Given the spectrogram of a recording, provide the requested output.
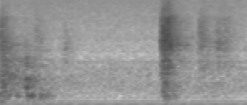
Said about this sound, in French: Il va vers le bureau. Ouvre un tiroir. Ouvre un tiroir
